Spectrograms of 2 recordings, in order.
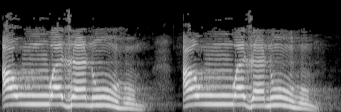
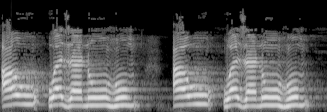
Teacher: Dan perkara yang kedua, au wazanuhum, maka qiraah dari Hafs dibaca waw sakinah saja, au wazanuhum. Adapun qiraah Wars digabungkan waw pertama dengan waw kedua dengan tasdid.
